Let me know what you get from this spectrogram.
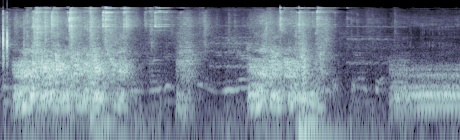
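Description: Sharp, rough barks from a Cairn Terrier come in quick volleys with brief pauses between them, warning off passers-by from its territory. A person's voice is heard calling to the dog.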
